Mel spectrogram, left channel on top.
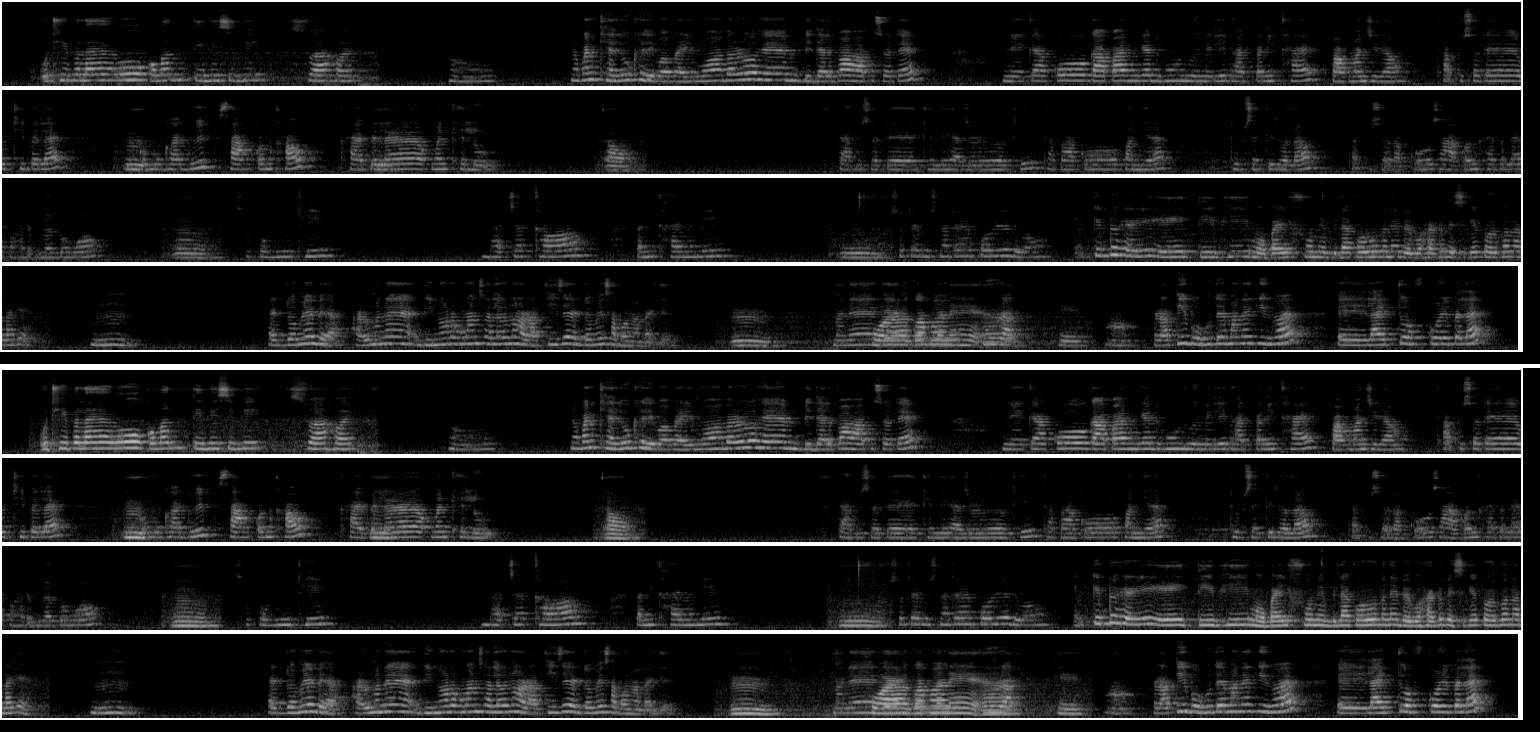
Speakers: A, on the right; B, on the right.
A: উঠি পেলাই আৰু অকণমান টি ভি চিভি চোৱা হয়।
B: অ অকণমান খেলো খেলিব পাৰি, মই বাৰু সেই বিদ্যালয়ৰ পৰা অহাৰ পিছতে এনেকৈ আকৌ গা পা এনেকৈ ধুওঁ ধুই মেলি ভাত পানী খাই ত অকণমান জিৰাও তাৰপিছতে উঠি পেলাই।
A: উম
B: আকৌ মুখ হাত ধুই চাহ। অকণ খাওঁ খাই। পেলাই
A: উম
B: অকণমান খেলোঁ।
A: অঁ।
B: তাৰপিছতে খেলি আজৰি হৈ উঠি, তাৰপৰা আকৌ সন্ধিয়া ধূপ চাকি জ্বলাওঁ তাৰপিছত আকৌ চাহ অকণ খাই পেলাই পঢ়া টেবুলত বহোৱাওঁ।
A: উম
B: চ। পঢ়ি উঠি ভাত চাত খাওঁ, ভাত পানী খাই মেলি।
A: উম
B: তাৰপিছতে। তাতে পৰিয়ে দিও অ।
A: কিন্তু হেৰি, এই টি ভি মোবাইল ফোন এইবিলাকৰো মানে ব্যৱহাৰটো বেছিকে কৰিব নালাগে।
B: উম, একদমেই বেয়া আৰু মানে দিনত অকমান চালেও ন ৰাতি যে একদমেই চাব নালাগে।
A: উম।
B: মানে
A: শোৱাৰ
B: এতিয়া এনেকুৱা
A: আগত
B: হয়,
A: মানে
B: তোৰ ৰা অ
A: সেই
B: ৰাতি বহুত। পঢ়োতে মানে কি হয় এ লাইটটো অফ কৰি পেলাই।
